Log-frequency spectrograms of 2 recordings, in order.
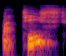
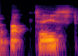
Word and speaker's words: Baptiste: And the lady is Mona Baptiste, or if you're from Trinidad, Baptiste, because the P is silent. Mona's family can't understand why we call her Baptiste, but there you go.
